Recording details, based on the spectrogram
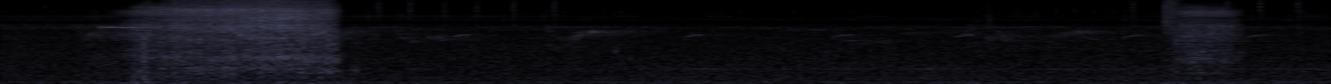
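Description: A Canada goose gives a long, harsh, breathy hiss of about a second, then a shorter hiss a few seconds later; faint chirps in between.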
